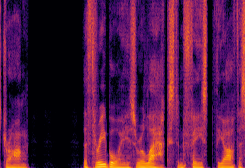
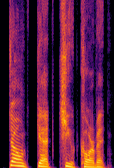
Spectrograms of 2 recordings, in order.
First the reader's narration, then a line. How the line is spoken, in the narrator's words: barked Strong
